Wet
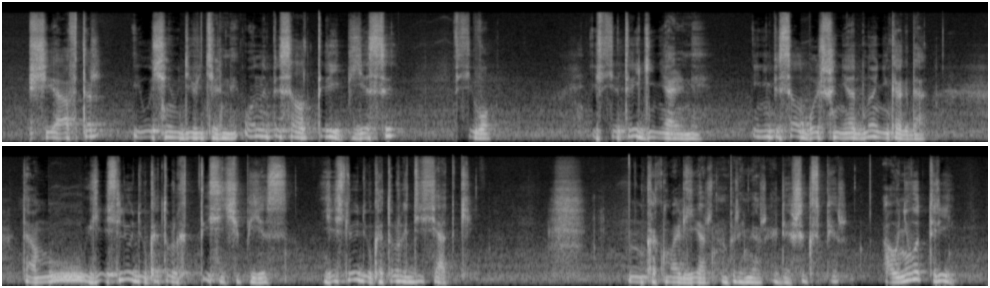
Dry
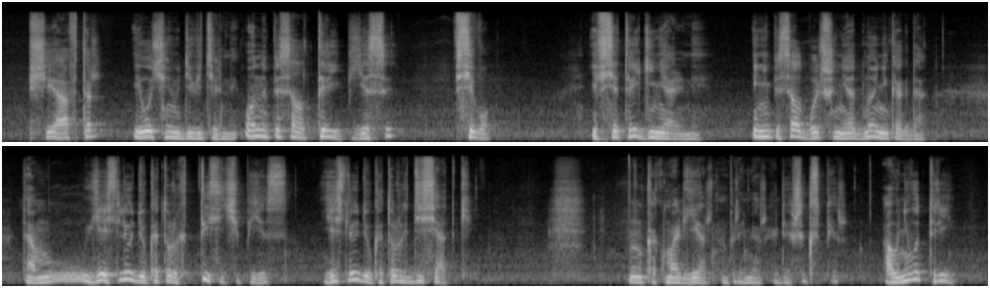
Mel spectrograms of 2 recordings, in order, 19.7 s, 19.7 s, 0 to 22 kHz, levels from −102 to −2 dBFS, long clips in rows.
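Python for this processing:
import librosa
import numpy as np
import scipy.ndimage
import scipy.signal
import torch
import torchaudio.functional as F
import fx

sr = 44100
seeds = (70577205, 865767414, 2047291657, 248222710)

y = fx.low_shelf(x, sr, hz=200.0, db=-12.0, at=(18.41, 19.21))
y = fx.over_compress(y, sr, threshold_db=-34.0, ratio=-0.5)
y = F.gain(torch.from_numpy(y), 3.5).numpy()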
